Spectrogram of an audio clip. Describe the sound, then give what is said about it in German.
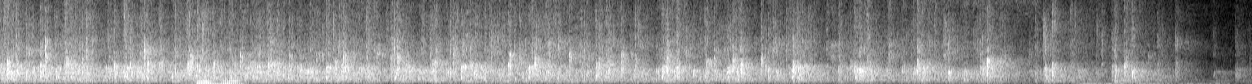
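A crowd applauds steadily to accompany people coming forward, a dense wash of many hands clapping, with brief bits of voices underneath and the clapping thinning out toward the end. “Ja, wir dürfen Sie gerne mit einem Applaus ein bisschen führen begleiten, genau.”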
